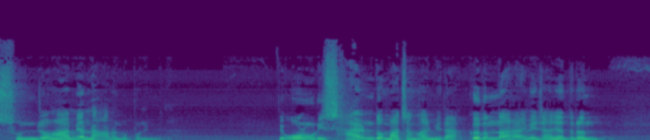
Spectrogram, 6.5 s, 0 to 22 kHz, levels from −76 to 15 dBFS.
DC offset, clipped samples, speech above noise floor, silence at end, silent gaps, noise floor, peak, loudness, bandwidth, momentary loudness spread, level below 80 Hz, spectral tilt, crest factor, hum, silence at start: under 0.1%; under 0.1%; 25 dB; 0 s; none; -46 dBFS; -2 dBFS; -21 LUFS; 16 kHz; 15 LU; -52 dBFS; -4 dB/octave; 20 dB; none; 0 s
